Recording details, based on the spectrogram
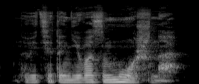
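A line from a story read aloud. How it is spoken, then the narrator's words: Loud whisper. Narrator (Russian): прошептал Полунин так громко, что монашка оглянулась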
